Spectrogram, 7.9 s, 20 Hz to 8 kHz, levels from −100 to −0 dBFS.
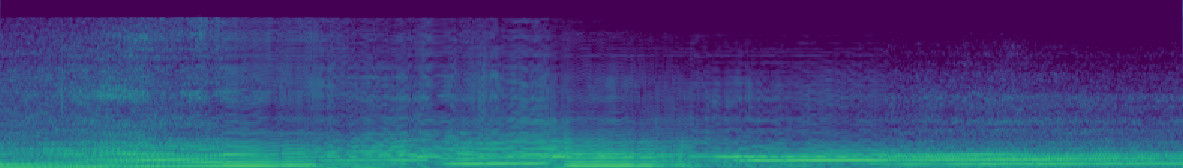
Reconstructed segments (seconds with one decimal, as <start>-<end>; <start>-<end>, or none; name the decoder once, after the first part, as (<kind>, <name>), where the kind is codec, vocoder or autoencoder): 1.5-5.9 (vocoder, BigVGAN v2)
